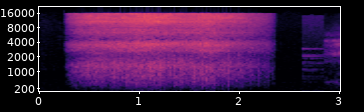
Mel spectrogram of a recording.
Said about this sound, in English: Pat's mother whipping the cream.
